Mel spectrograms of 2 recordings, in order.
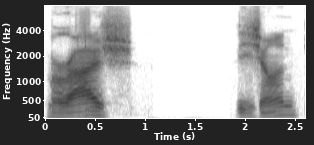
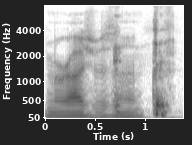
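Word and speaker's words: Miraj Vizann: I think that was Mirage Vision, if I'm pronouncing it right. That Earth Genasi. That was in the temple below the monastery. The name you're saying is Mirage Vizan.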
